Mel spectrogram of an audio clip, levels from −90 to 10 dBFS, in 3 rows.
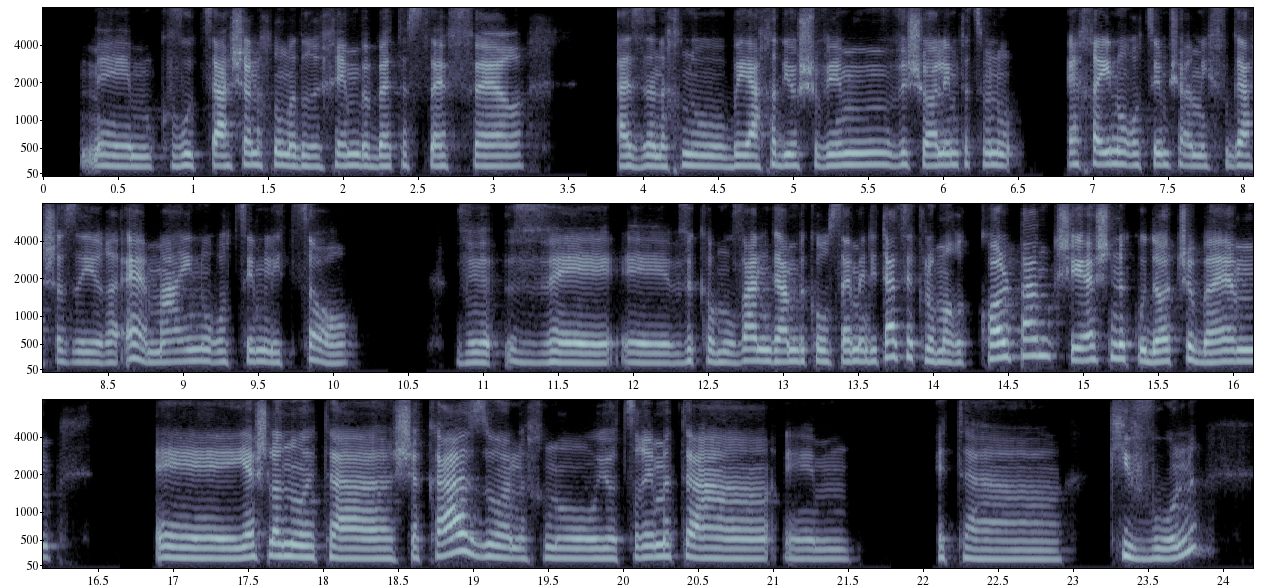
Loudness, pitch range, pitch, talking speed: -23 LUFS, 180-205 Hz, 190 Hz, 115 wpm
